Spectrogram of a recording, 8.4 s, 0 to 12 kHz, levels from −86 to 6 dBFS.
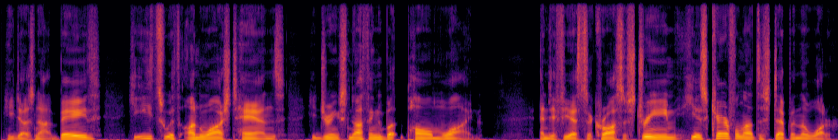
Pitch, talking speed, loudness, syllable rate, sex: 115 Hz, 230 wpm, -18 LUFS, 5.2 syllables/s, male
